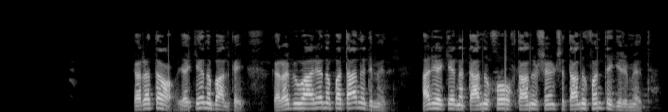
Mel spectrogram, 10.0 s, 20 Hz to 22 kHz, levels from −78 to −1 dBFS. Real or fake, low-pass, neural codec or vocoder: real; 7.2 kHz; none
